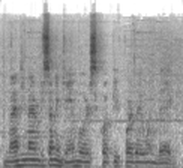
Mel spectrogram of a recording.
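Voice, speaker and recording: A man's voice: on the low side, fast, dark tone. A man streaming a video game, giving informal commentary and muttering asides to himself as he plays. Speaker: gaming streamer. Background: game music.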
